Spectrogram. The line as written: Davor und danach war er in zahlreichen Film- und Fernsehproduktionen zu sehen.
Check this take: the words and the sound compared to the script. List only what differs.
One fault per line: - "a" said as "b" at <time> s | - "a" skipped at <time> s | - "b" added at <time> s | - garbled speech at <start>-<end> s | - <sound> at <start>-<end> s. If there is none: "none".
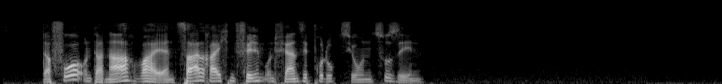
none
